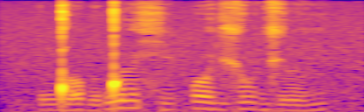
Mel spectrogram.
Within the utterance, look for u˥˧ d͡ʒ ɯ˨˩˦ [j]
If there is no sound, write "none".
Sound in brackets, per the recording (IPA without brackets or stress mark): j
